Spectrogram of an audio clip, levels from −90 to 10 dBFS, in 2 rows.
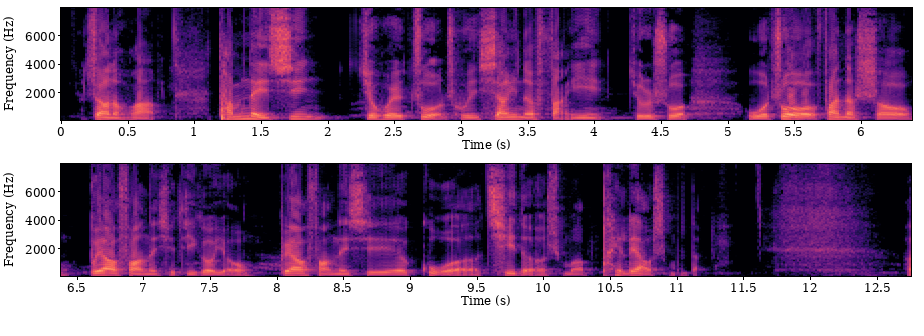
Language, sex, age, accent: Chinese, male, 20-39, native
